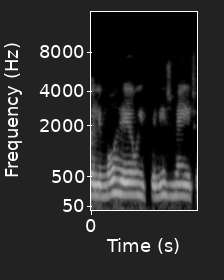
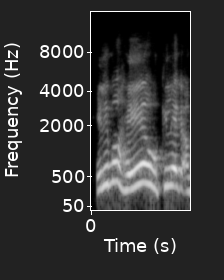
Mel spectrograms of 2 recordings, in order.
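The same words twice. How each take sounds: First: Triste, em voz baixa e contida; dê a notícia com pesar, caindo o volume; pesar demonstrado. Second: Empolgação exagerada, aguda e alta; dê a má notícia como se fosse ótima; animação inadequada. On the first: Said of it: "eu preciso botar a emoção". (tristeza contida, encenada) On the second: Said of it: "Eu não vou falar de algo assim". (alegria fora de hora, encenada) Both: Shown as a demonstration.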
